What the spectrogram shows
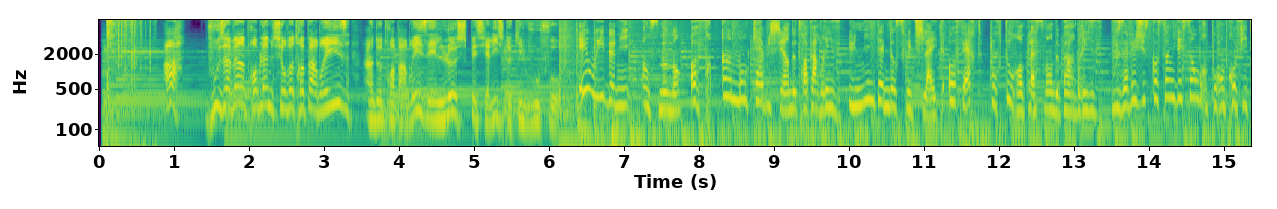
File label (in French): spot radio; 123 parebrise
